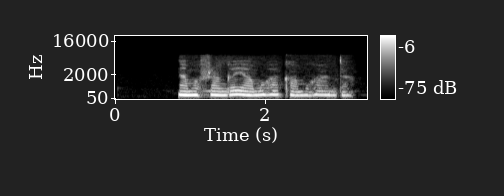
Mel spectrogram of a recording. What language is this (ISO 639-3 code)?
kin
